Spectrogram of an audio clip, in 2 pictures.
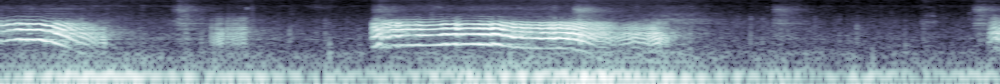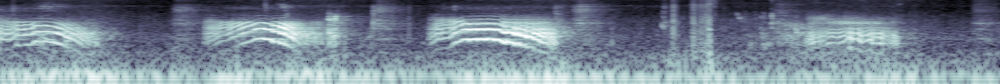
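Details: Two rescue kittens meowing loudly during bottle feeding, wanting milk and attention: repeated arched, harmonic mews, some drawn out, roughly every one to two seconds, in a small indoor room.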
